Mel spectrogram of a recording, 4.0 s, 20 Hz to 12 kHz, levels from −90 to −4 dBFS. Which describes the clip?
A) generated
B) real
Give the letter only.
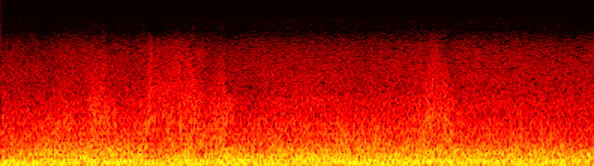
B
